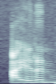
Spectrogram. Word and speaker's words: iron: हो उसे मैं तो आयन बोलता हूं अच्छा आप आयन बोलते हो ओके बट मोस्ट लोग आयरन बोलते हैं आर काइंड ऑफ साइलेंट है बट आर का साउंड हल्का सा है अब मेरे को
